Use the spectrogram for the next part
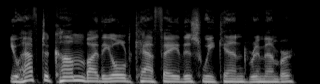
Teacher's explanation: The first part of that sentence, you have to come by the old cafe this weekend, has a fairly normal falling pattern because it's a statement almost like a gentle order wrapped in friendliness. But remember at the end rises sharply because it's a real question, a genuine check to see if she still remembers that place.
